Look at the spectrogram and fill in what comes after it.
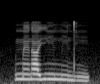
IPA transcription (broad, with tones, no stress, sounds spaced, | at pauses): m ɛ̃˦ ɾ a˦ j ĩ˦ m ĩ˧ d ĩ˨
